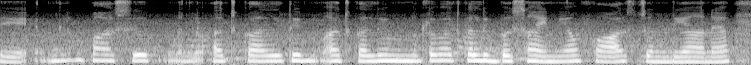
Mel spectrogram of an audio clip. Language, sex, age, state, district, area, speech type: Dogri, female, 18-30, Jammu and Kashmir, Samba, rural, spontaneous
